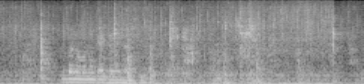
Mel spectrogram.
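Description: Onion and garlic sautéing in a pan, a steady sizzle with stirring scrapes, joined by a short run of tonal clinks early on, close and continuous.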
